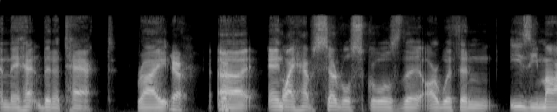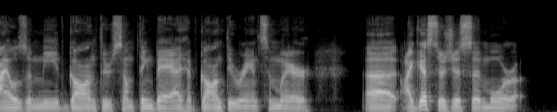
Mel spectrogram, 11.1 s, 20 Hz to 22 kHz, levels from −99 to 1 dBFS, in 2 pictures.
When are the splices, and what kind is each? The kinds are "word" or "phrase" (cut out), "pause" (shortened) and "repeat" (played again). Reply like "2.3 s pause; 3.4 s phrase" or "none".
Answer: 2.8 s word; 6.2 s phrase; 9.6 s word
